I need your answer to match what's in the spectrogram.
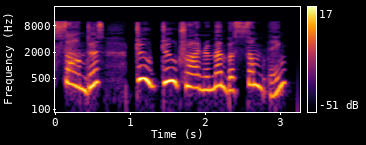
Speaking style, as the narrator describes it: begged Dick

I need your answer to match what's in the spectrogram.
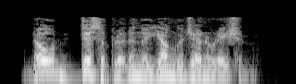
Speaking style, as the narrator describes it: Fizban grumbled

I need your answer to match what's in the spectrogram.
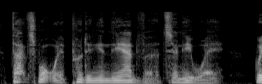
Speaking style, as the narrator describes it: whispered Fred

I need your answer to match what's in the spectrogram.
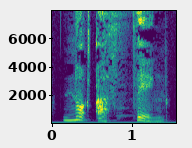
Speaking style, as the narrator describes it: said Julian rather gloomily

